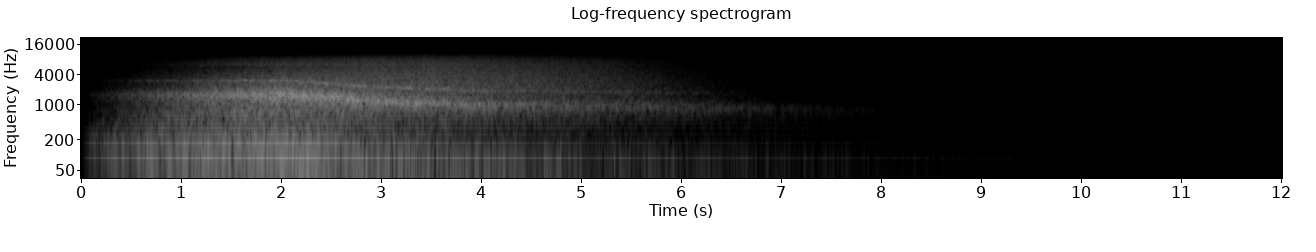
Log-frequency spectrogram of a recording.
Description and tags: Aeroplane White Noise
Aeroplane approaching/passing by made of White Noise
aeroplane, approaching, by, noise, passing, white-noise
